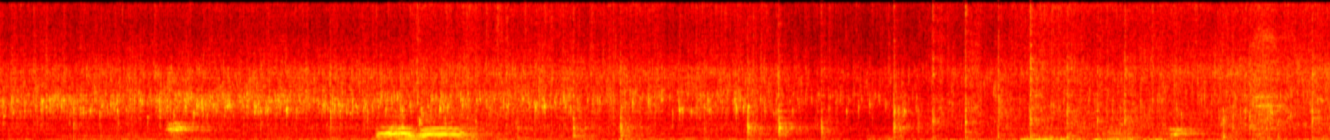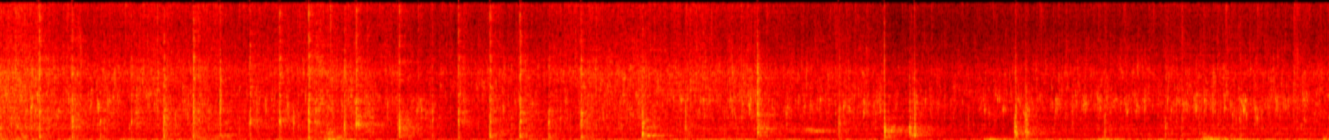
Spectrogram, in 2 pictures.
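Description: Chopped onion and garlic sizzling in hot oil in a large wok as they are sautéed, with a spatula clicking and scraping against the pan as they are stirred. A brief pitched squeak about four seconds in is the loudest moment.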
